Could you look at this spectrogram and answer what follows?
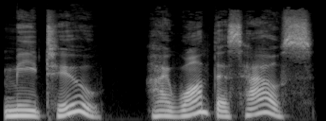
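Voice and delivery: normal talking voice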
